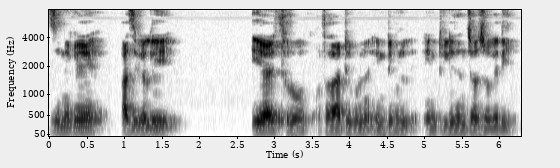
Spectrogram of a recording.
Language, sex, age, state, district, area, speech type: Assamese, male, 30-45, Assam, Goalpara, urban, spontaneous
